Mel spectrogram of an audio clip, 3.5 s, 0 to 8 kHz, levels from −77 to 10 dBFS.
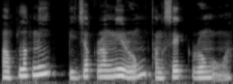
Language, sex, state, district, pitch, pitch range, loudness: Garo, male, Meghalaya, South Garo Hills, 180 Hz, 160-205 Hz, -15 LUFS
